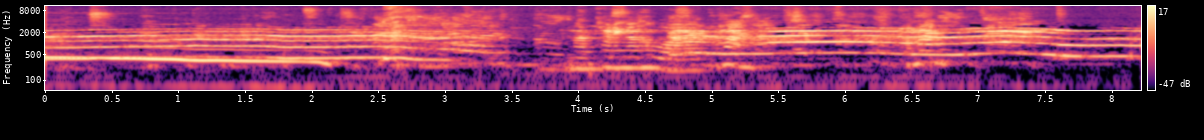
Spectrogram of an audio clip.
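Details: Siberian husky crying with long, wavering, tonal howls that dip and rise, broken in the middle by shorter yodel-like cries and what sounds like voices.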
